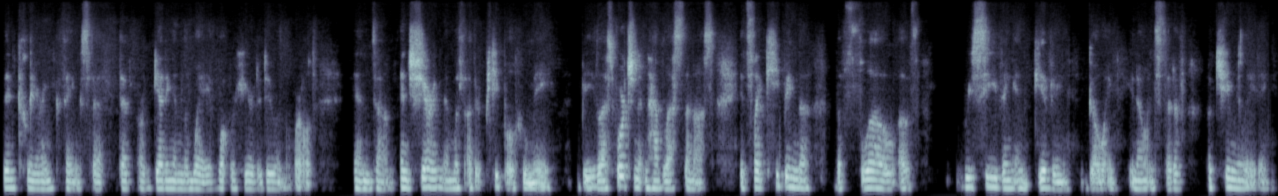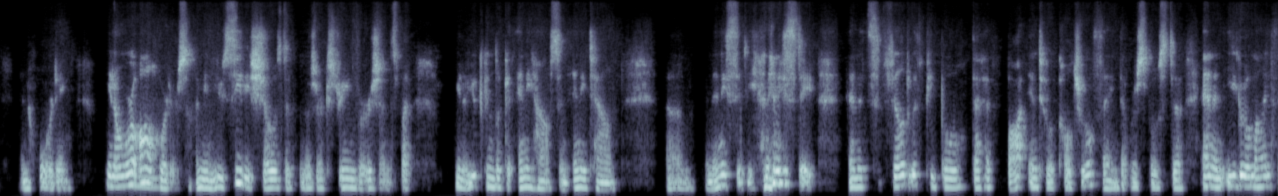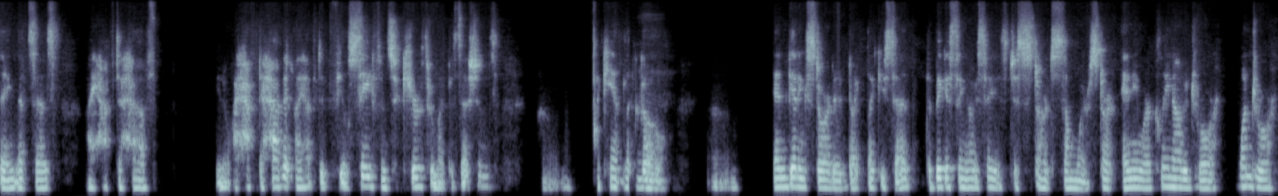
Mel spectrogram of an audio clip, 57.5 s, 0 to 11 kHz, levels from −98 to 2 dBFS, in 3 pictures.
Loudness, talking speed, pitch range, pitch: -21 LUFS, 170 wpm, 135-160 Hz, 145 Hz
